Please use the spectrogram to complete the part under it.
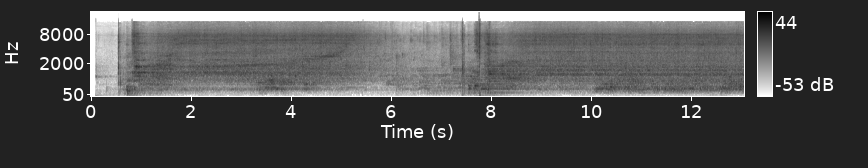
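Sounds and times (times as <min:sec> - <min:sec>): toilet flush water rushing: 0:00.6 - 0:13.0.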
